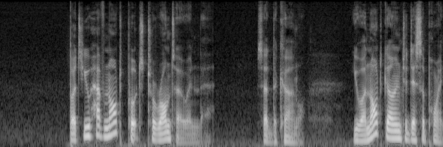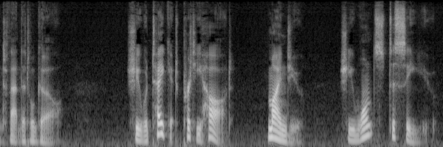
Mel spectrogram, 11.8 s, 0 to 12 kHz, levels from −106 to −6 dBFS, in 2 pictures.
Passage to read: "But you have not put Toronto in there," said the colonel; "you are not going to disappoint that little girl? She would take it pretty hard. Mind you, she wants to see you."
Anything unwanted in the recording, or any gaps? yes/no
no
